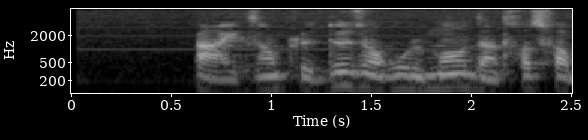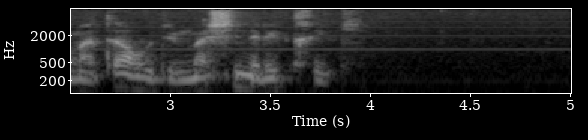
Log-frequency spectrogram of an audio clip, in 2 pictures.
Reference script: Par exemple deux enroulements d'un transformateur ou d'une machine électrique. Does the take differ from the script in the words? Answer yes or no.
no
